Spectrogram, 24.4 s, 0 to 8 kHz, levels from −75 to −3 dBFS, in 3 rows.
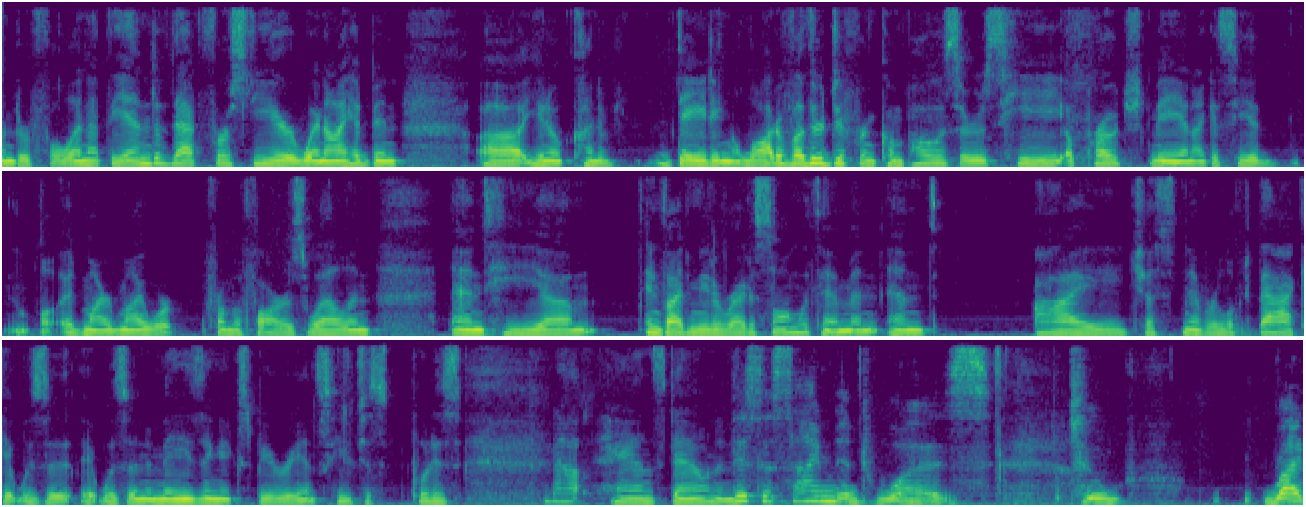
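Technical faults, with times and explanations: No technical faults are audible.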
